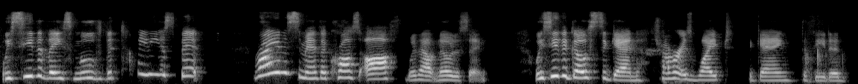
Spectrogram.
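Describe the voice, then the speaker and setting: Lady reading stage directions, high voice, very lively pitch, expressive. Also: normal speed. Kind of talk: scripted narration, table read. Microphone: video call.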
